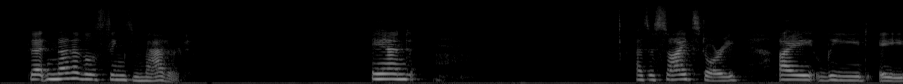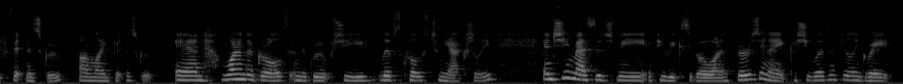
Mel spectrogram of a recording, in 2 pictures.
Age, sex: 30-49, female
